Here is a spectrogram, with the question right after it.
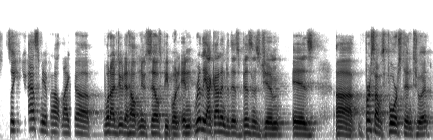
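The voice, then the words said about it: Texan Southern American accent. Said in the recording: “I got this nice old Texan accent, right? As soon as they hear it, they're like, that dude's from the South somewhere.”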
